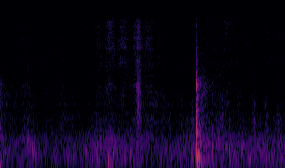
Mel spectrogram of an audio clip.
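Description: Faint pen-like scratching while an equation is written out, a few soft strokes followed by one sharper tick, over a quiet background.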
